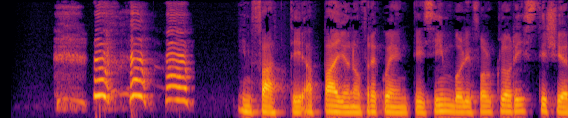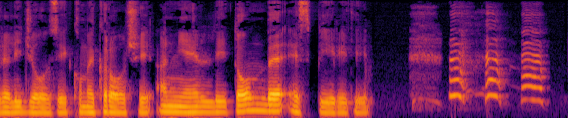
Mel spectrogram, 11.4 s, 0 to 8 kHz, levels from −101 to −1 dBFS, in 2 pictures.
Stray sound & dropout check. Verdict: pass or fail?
fail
